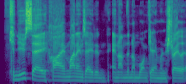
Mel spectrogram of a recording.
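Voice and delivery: ordinary talk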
